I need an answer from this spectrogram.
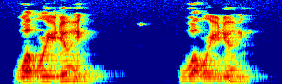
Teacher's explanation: We stress the important word, what? The question word is the important word.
